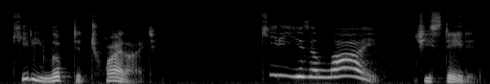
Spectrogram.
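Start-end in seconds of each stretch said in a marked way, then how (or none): 2.6-3.9 very high, small creature voice; tiny cookie creature. Acted. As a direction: speak like a tiny living cookie. The living cookie speaks.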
